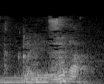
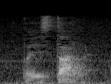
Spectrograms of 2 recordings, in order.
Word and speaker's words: Ballesta: Wie auch immer der spanischen Aussprache mächtig ist. – Genau. Marques de Ballesta. Ballesta. – Ballesta. – Siehst du ja.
